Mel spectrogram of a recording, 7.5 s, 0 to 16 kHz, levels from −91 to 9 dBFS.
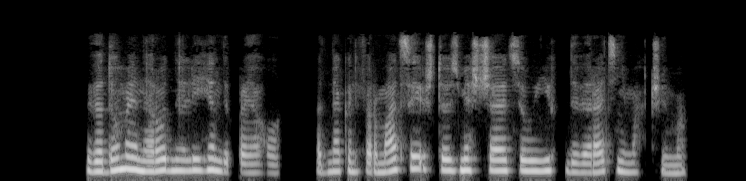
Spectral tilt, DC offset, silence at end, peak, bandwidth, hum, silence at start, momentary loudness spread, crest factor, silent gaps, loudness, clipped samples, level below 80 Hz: -6 dB/octave; under 0.1%; 0.6 s; -2 dBFS; 7.8 kHz; none; 0.85 s; 16 LU; 14 dB; 2.82-3.15 s, 5.59-5.64 s; -16 LUFS; under 0.1%; -58 dBFS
